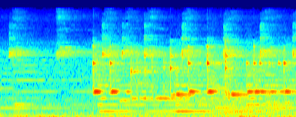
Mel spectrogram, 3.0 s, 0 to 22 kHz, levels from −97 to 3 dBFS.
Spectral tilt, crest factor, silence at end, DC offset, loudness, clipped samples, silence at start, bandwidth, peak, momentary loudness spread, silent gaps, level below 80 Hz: -3.5 dB/octave; 20 dB; 0 s; under 0.1%; -21 LUFS; under 0.1%; 0 s; 15.5 kHz; -4 dBFS; 13 LU; none; -38 dBFS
